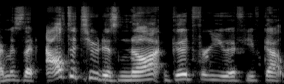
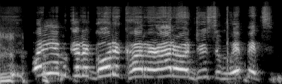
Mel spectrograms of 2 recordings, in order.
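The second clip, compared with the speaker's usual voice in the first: loud, very high-pitched, put-on Scottish accent; 11 semitones higher, 8 dB louder than usual. Mid-conversation, blurting out a sudden line in a Scottish accent. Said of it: "I just said that with a Scottish accent".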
